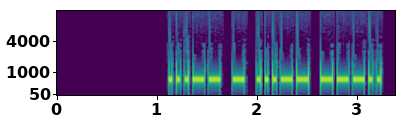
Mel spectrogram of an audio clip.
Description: Morse code, heard as a keyed tone, about 30 wpm, 700 Hz. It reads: 3T38
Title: Common Cut Numbers - 4-Digit 30wpm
